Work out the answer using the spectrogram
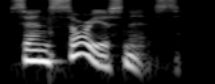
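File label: "censoriousness", British English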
